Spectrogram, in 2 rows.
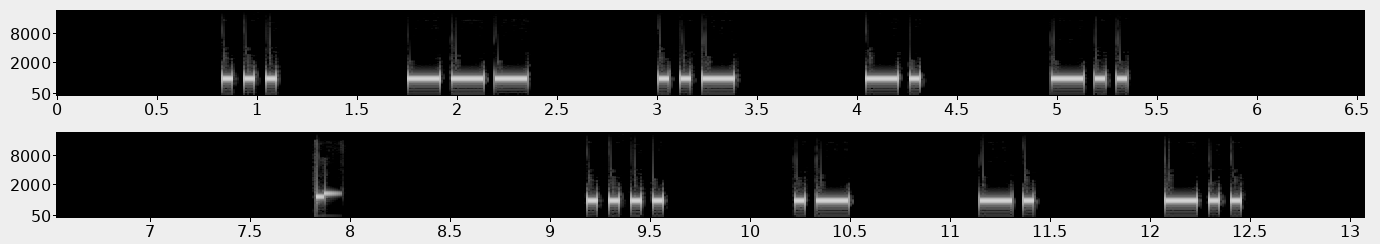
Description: Morse code, heard as a keyed tone, about 22 wpm, spaced as for 10 wpm, 700 Hz. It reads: SOUND HAND
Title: 4x Character Spacing - Top 300 Words - 22wpm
